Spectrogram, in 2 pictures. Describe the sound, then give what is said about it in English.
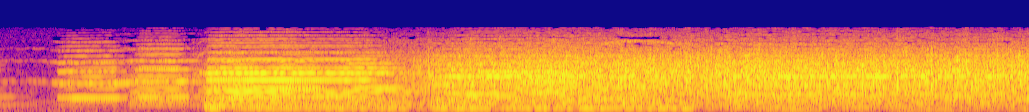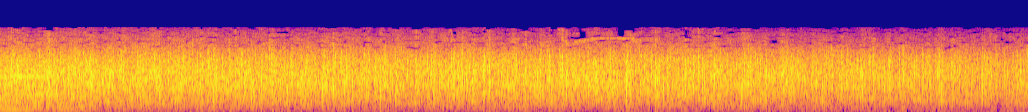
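A theater audience breaks into steady, loud applause for the night's performance after a brief swelling orchestral chord; the music fades beneath the clapping, which continues on its own, dense and sustained, to the end. “But your applause for tonight's performance calls our stars back to the footlights.”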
